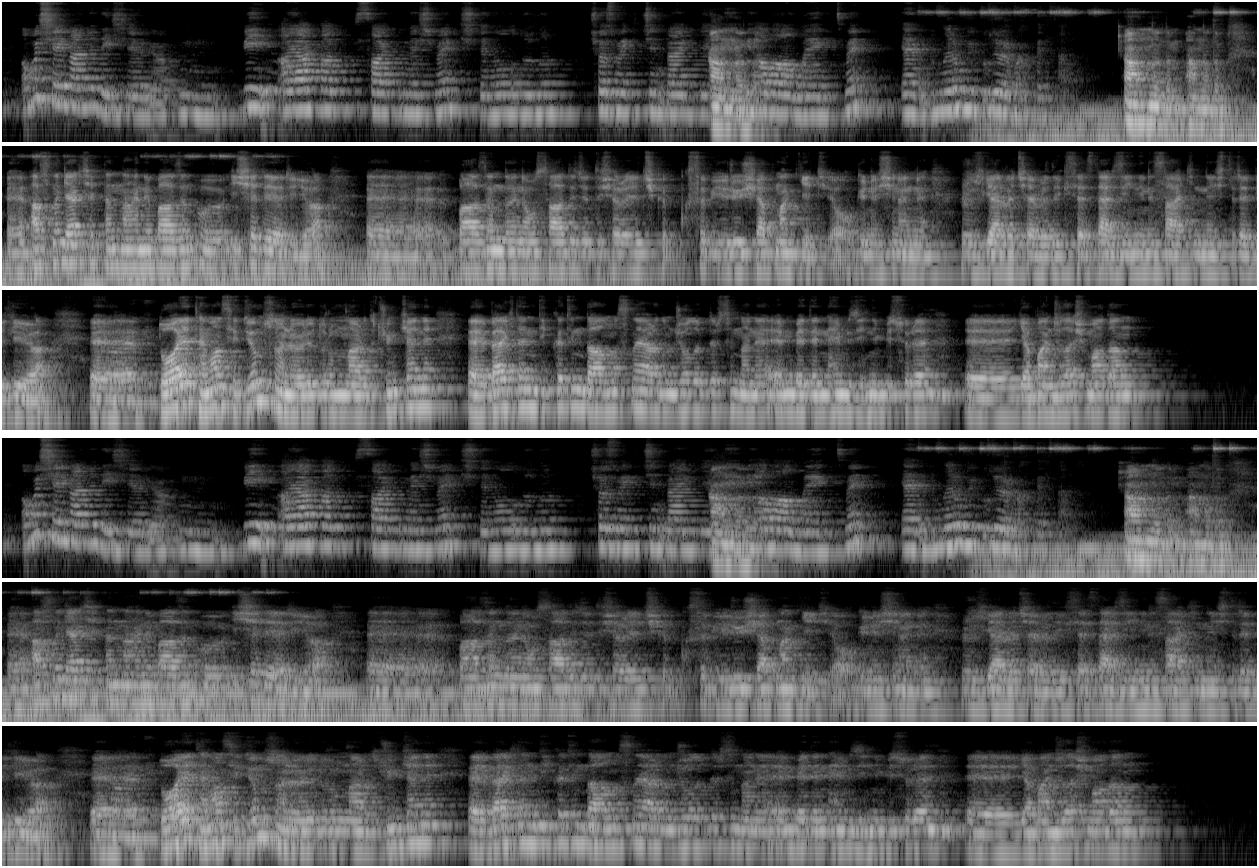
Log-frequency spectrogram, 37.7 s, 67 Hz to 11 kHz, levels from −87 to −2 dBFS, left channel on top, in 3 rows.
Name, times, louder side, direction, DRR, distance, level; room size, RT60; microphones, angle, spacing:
voice 1, 0.2-5.5 6.0-8.6 9.0-10.2 10.6-10.7 26.2-26.6 34.3-34.5, equal, 15° left, -2 dB, 0.4 m, -40 dB
voice 2, 7.1-7.6 11.2-34.3 34.7-36.4, left 4 dB, 80° left, 4 dB, 0.4 m, -33 dB
Bell, 9.1-11.6 11.9-13.4 13.9-15.3, right 2 dB, 35° right, 0.8 m, -46 dB
sound 1, 9.5-19.4, right 1 dB, 85° right, 0.7 m, -41 dB
2.5 x 2.5 x 2.5 m, 0.91 s
head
